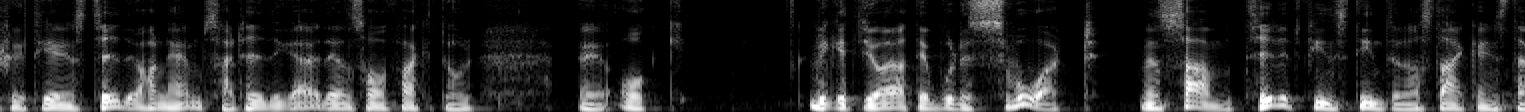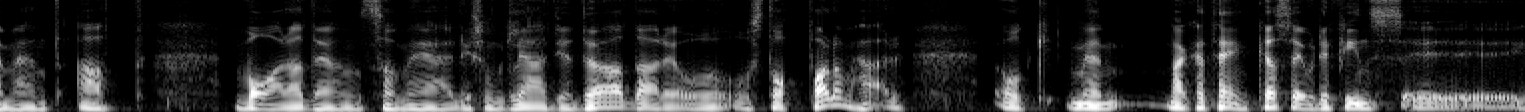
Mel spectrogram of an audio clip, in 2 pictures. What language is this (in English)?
Swedish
